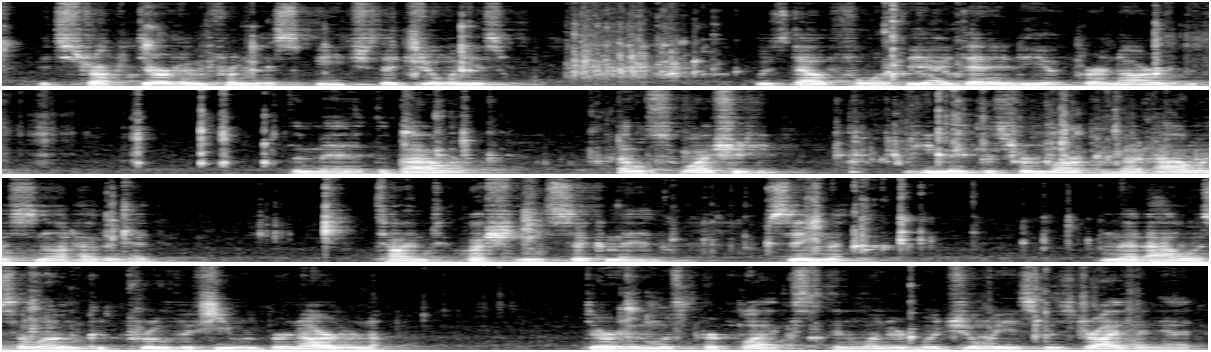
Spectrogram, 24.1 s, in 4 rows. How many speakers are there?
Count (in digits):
1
